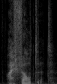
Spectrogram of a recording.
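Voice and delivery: low, near-whispered conviction; hushed certainty. Retold or imitated. Jesus insisting someone touched him, hushed. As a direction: say it very softly, with quiet certainty.

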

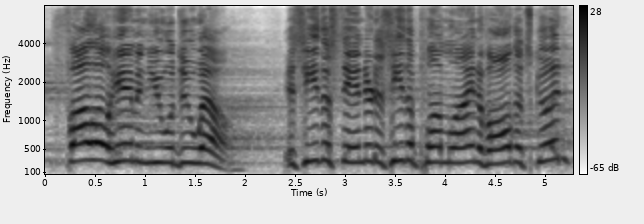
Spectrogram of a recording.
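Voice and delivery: high, loud pulpit proclamation; teasing preacher praising Pastor Max; mock-grand preaching. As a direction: hold him up as the standard, booming. Preaching at full force.

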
